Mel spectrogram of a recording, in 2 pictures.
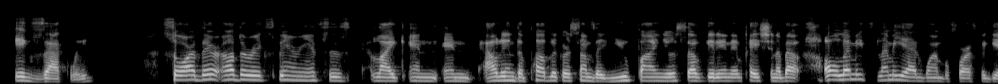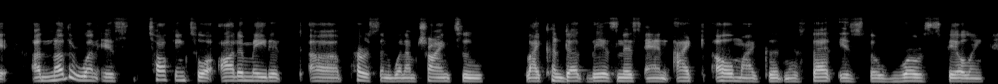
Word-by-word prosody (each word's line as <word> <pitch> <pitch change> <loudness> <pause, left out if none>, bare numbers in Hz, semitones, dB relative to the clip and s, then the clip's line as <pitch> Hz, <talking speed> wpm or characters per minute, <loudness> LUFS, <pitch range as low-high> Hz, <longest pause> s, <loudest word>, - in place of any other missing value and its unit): Exactly. 140 -5 0 0.7
So 215 -1 +1
are 215 +1 +5
there 220 0 +1
other 220 0 +3
experiences 190 -4 -3 0.2
like 165 -2 +1
in 165 -3 -3
in 160 -1 -2
out 175 +3 +3
in 185 -1 +3
the 175 -2 +1
public 185 0 0
or 170 - +4
something 160 -3 0
you 180 +2 +3
find 170 0 0
yourself 170 0 +1
getting 165 0 +2
impatient 160 0 +1
about? 155 -1 +2 0.2
Oh, 215 +1 +5
let 225 +1 +4
me 235 -1 -4
let 200 +1 -3
me 210 -2 +1
add 165 -2 +1
one 160 -1 -5
before 145 +1 -3
I - - -5
forget. 145 -1 -3 0.2
Another 195 - +2
one 190 -4 +1
is 165 -2 -5 0.2
talking 210 -2 0
to 170 -3 +3
a - - 0
automated, 175 -2 +2 0.3
uh, 155 -1 -1
person 160 -5 0
when 150 0 0
I'm 150 -1 -2
trying 160 -3 +1
to, 150 -2 +3 0.4
like, 155 0 +2
conduct 165 0 +1
business 160 -1 +2
and 150 0 0
I 160 -1 -1 0.2
oh 170 -1 +5
my 150 -4 -3
goodness, 145 -2 -2
that 170 0 +3
is 150 -1 -4
the 145 0 0
worst 150 +3 0
feeling. 145 -2 +2
165 Hz, 170 wpm, -23 LUFS, 155-185 Hz, 0.7 s, are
